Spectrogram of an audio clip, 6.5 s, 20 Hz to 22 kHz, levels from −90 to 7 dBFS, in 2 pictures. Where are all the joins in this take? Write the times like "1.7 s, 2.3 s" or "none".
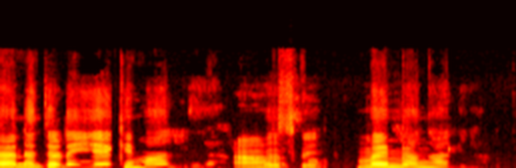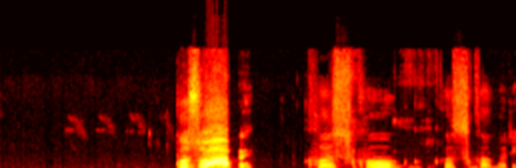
none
